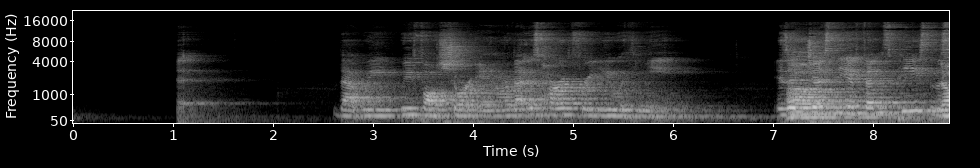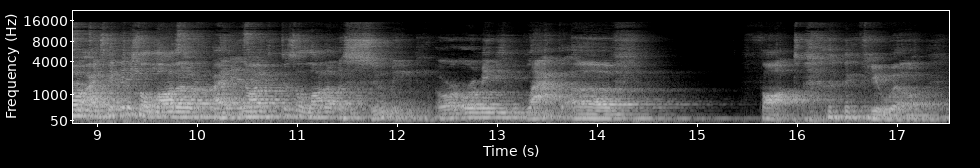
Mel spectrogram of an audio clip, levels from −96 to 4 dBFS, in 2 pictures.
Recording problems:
off-mic speech; far
room echo; noticeable; dies away in 1.3 s

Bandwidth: 15 kHz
